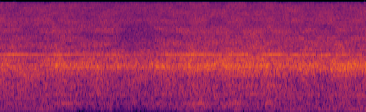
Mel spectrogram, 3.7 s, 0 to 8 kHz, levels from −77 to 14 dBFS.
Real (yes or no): yes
